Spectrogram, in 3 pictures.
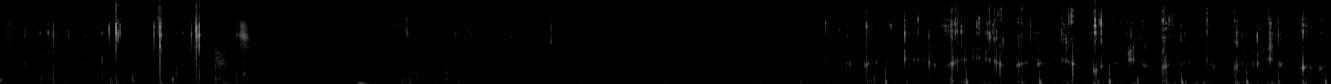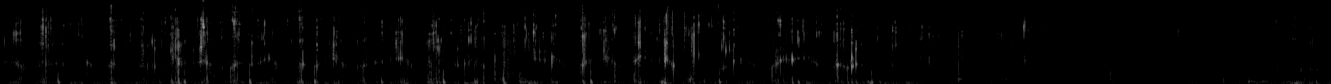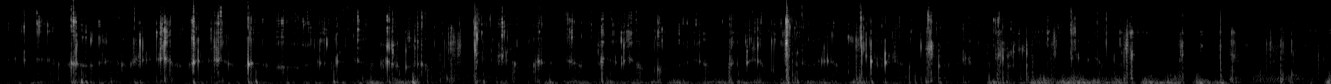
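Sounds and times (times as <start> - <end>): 
chewing soft pineapple-flavored gummy candy: 0.0 - 5.8, 7.0 - 39.9.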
